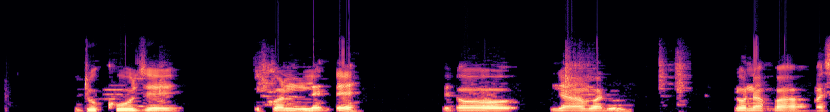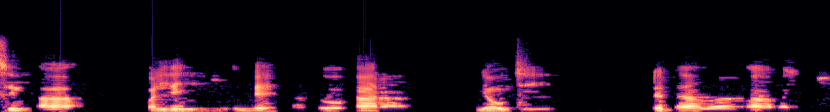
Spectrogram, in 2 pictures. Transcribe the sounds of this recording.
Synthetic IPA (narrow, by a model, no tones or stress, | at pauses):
dukʰːud͡ʒɛ | ʔikːɔnlɛɗːɛ | ɓɛɗɔ | ɲaːmaɗum | ɗɔnafamasinha | ɓalːiindɛaɗɔhaːɾa | ɲawd͡ʒi | d̥adamahamaj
